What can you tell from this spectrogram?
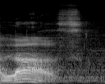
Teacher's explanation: E o O, ele é uma semivogal que vai quase para o A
